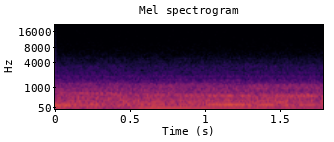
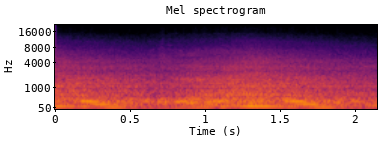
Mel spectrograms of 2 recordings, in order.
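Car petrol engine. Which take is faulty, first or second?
second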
